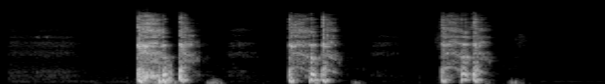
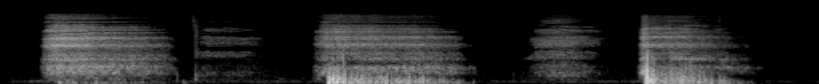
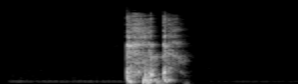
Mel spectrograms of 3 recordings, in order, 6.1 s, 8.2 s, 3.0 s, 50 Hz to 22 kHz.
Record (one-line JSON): {"three_cough_length": "6.1 s", "three_cough_amplitude": 31731, "three_cough_signal_mean_std_ratio": 0.34, "exhalation_length": "8.2 s", "exhalation_amplitude": 32767, "exhalation_signal_mean_std_ratio": 0.4, "cough_length": "3.0 s", "cough_amplitude": 31853, "cough_signal_mean_std_ratio": 0.29, "survey_phase": "beta (2021-08-13 to 2022-03-07)", "age": "18-44", "gender": "Male", "wearing_mask": "No", "symptom_none": true, "smoker_status": "Never smoked", "respiratory_condition_asthma": false, "respiratory_condition_other": false, "recruitment_source": "REACT", "submission_delay": "3 days", "covid_test_result": "Negative", "covid_test_method": "RT-qPCR", "influenza_a_test_result": "Negative", "influenza_b_test_result": "Negative"}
